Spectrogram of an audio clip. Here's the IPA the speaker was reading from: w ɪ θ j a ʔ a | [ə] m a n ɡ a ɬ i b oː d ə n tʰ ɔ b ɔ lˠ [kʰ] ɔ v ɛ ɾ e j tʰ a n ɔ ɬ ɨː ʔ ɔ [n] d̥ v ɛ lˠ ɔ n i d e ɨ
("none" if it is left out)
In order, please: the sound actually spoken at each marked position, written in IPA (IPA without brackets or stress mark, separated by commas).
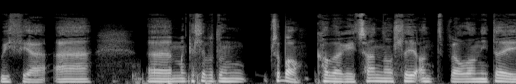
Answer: əː, kʰ, n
